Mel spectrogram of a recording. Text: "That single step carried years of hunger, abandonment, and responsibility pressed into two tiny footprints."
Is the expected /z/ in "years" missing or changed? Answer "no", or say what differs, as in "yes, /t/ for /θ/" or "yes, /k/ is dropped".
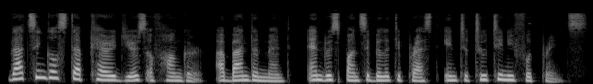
yes, /s/ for /z/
